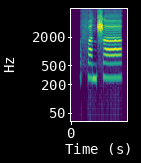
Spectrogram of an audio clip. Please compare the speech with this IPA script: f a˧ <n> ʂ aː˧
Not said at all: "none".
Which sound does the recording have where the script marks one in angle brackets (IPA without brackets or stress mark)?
n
